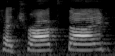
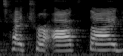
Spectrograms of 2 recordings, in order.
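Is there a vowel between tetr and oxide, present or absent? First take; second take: absent; present. First: No a sound comes before oxide. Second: An extra a sound comes before oxide. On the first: The speaker calls it right. "you say tetroxide" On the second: The speaker calls it wrong. "You don't say tetraoxide"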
